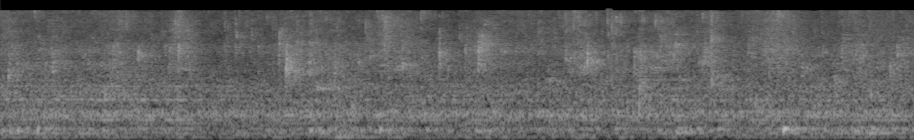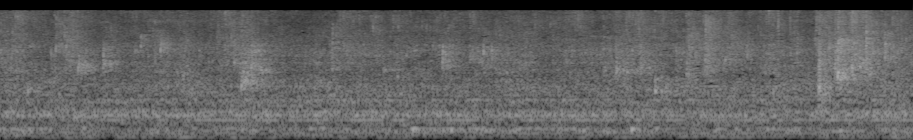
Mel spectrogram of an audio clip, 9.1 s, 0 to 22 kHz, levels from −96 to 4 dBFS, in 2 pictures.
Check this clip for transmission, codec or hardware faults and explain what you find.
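One fault runs through almost the whole clip: clock slip clicks from 0.11 s to 9.12 s. A single sample drops or repeats roughly every 0.04 s, around two hundred times, most likely because two devices run on unsynchronised clocks about 500 ppm apart. The result is a soft, steady rattle riding on the sound. On a spectrogram it shows as evenly spaced thin vertical lines. In the waveform each slip is a tiny one-sample step.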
